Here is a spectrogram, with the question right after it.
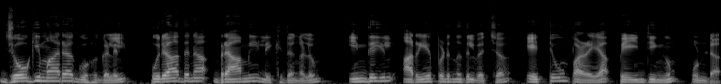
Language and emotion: Malayalam, neutral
